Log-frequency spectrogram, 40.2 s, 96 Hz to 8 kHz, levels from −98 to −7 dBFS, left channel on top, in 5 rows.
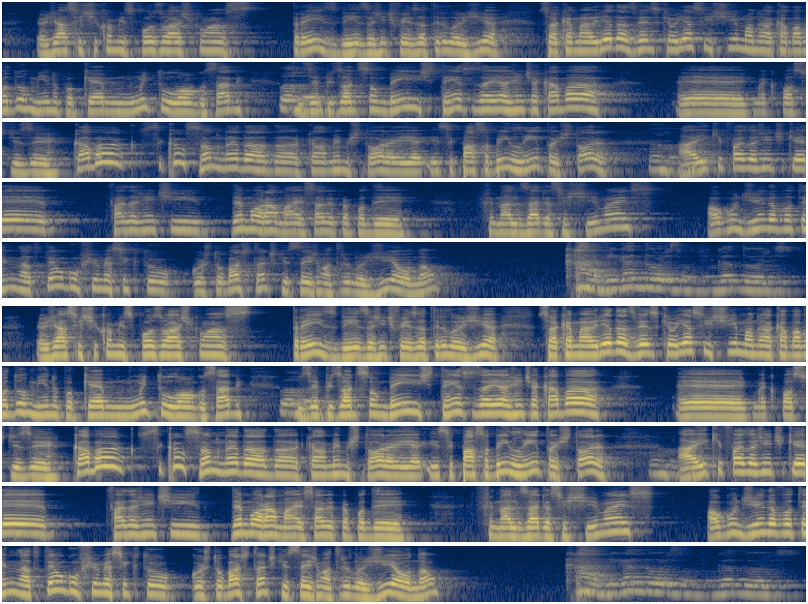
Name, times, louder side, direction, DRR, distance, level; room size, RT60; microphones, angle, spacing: voice 1, 0.3-2.5 2.9-5.1 5.4-10.5 11.0-14.0 14.8-22.1 22.8-24.6 25.2-28.2 28.9-30.6 31.2-36.5, right 6 dB, 70° right, 19 dB, 0.3 m, -29 dB
voice 2, 10.8-11.2 22.5-23.0 37.8-40.0, left 1 dB, 80° left, 0 dB, 2.4 m, -39 dB
16.5 x 10.5 x 2.6 m, 0.76 s
head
